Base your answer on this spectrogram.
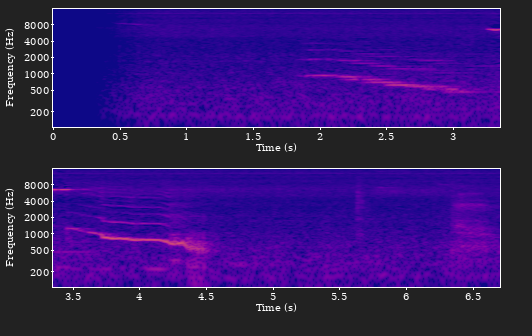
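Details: A black female Cocker Spaniel, who howls along to wind instruments, especially clarinet, howls in long, sliding, falling tones over faint music, sounding a bit tired and groaly.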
